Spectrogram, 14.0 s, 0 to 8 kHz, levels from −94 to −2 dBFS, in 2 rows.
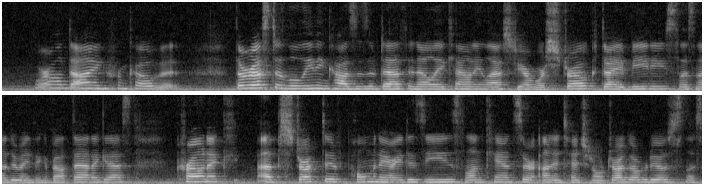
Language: English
